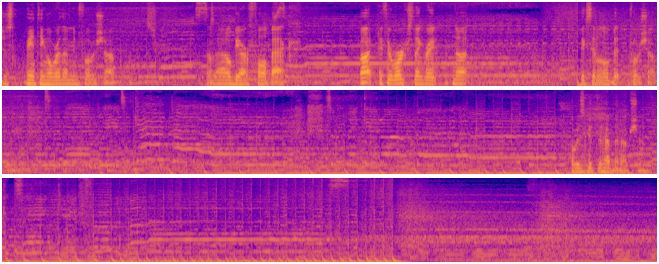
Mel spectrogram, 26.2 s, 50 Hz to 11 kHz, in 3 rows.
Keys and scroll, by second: 5.0 s.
